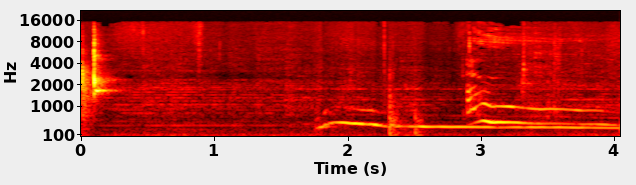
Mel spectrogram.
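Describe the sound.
A person imitates a wolf howl, drawing out two long, wavering howling calls that rise and slowly fall.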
